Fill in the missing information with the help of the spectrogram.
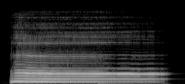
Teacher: Ada getaran itu pita suara.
